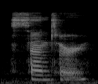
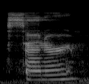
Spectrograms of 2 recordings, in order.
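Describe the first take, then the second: First: The T after the N is pronounced. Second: The T after the N is dropped.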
